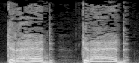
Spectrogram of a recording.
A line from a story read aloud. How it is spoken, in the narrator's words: the man shouted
